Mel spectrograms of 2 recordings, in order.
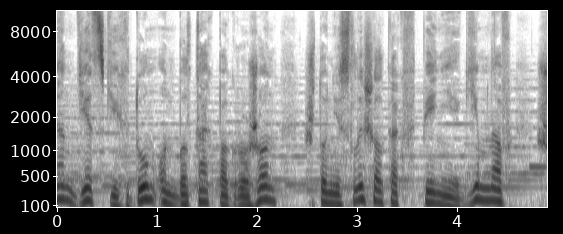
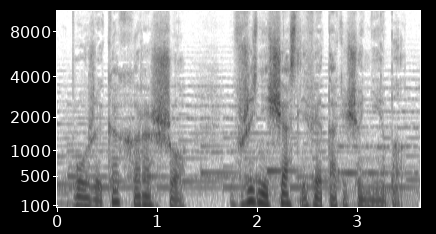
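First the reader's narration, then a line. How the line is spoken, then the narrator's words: Soft whisper. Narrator (Russian): Он тихонько шептал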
